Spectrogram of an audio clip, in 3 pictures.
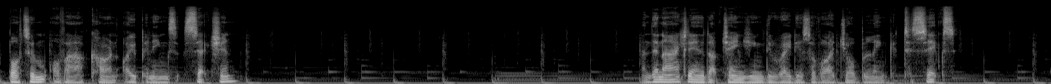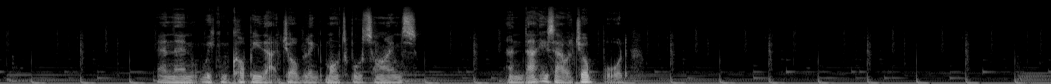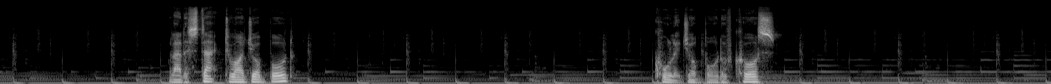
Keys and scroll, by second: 1.5 shift+Up, 2.4 shift+Up, 5.2 shift+Up, 10.7 Up, 12.3 super+c, 12.5 super+v, 13.3 super+v, 30.7 Return.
